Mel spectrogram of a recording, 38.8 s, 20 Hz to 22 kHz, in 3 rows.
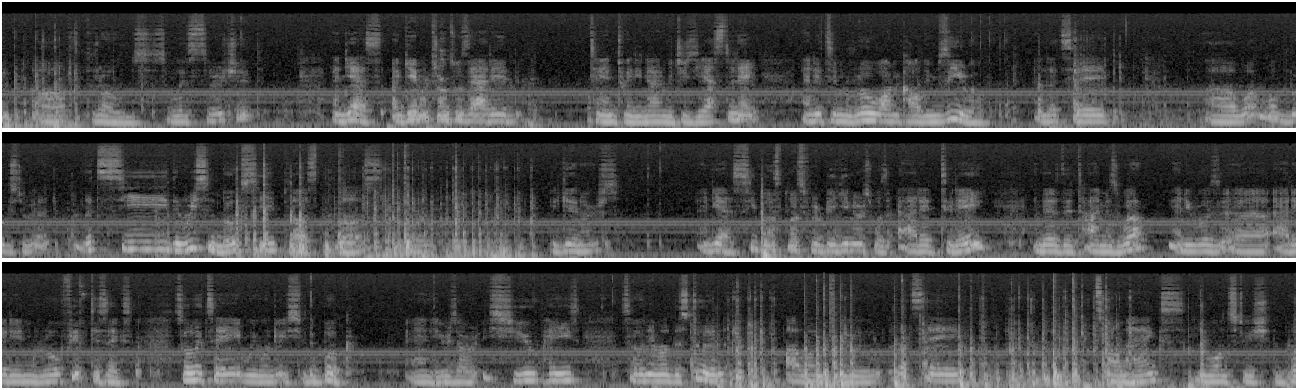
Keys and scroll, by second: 0.0-1.5 typing, 15.6-19.0 typing, 15.9 KP_Add, 16.2 KP_Add, 33.3-38.0 typing, 38.1 Tab.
